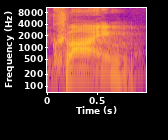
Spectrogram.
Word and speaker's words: climb: Vous voyez, vous ne prononcez pas le B. Et come. Le peigne et pas écombe. Non, écombe. To climb.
